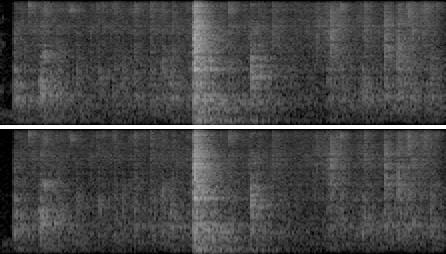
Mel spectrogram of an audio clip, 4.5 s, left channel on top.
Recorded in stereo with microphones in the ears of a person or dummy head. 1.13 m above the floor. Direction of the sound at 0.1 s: 5° right (ahead or behind).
